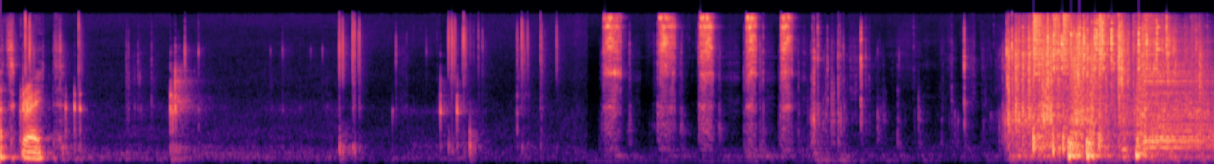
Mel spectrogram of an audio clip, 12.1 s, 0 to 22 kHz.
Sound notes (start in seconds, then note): 1.7 marbles clicking; 6.5 ratchet clicking; 10.2 marbles falling, one marble hits cymbal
